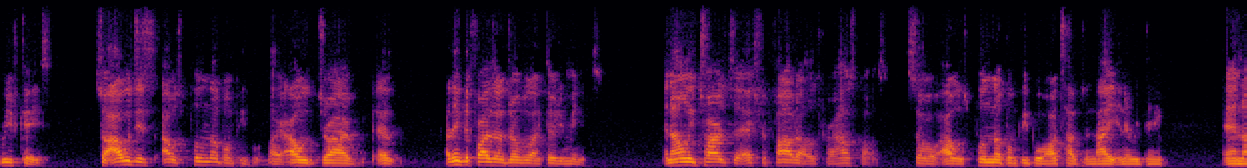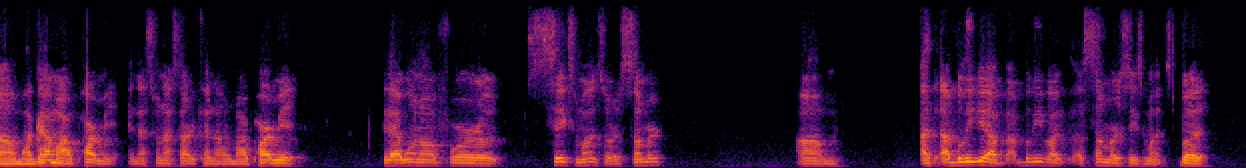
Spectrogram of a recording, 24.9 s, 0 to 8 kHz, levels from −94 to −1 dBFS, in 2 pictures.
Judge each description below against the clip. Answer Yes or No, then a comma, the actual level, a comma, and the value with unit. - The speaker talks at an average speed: No, fast, 215 wpm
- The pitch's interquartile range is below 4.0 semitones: Yes, average, 3.4 semitones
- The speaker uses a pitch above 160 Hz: No, low, 130 Hz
